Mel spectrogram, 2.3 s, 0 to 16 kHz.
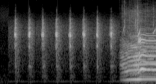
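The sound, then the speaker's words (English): A cow moos during a spring cattle drive on a Wyoming ranch route. Eight sharp, evenly spaced clicking pulses come first, then one short, loud, harmonic low moo. “Cattle ranchers in Wyoming who every spring push thousands of cows along the same 70-mile route their ancestors pioneered 125 years ago.”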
